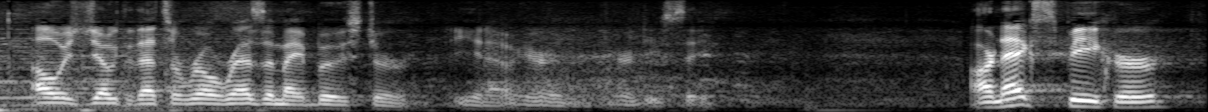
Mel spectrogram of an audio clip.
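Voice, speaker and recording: Ordinary pitch variation marks this very fast speech in a Louisiana accent. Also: man. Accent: Louisiana Southern. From US South, Louisiana. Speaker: event host. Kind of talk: speaker introduction.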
